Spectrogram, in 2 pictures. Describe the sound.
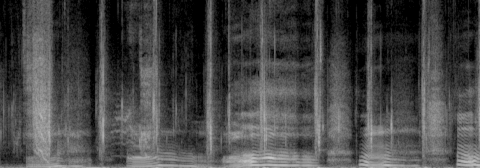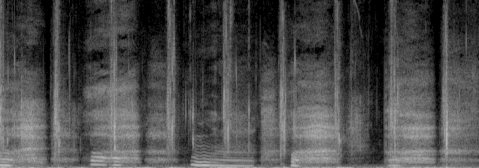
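Deep breathing, slow and uneven, with many breathy voiced sighs and gasps rising and falling in pitch, fairly soft and alone.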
